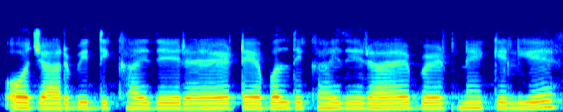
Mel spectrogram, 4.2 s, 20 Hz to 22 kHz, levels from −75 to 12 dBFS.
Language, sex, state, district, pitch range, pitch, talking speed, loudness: Hindi, female, Himachal Pradesh, Shimla, 185-195 Hz, 190 Hz, 215 wpm, -17 LUFS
